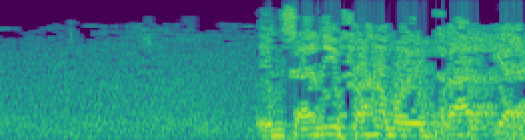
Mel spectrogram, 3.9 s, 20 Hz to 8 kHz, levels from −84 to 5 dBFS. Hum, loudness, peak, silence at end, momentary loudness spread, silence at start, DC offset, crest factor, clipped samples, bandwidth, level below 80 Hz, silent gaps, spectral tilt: none; -6 LUFS; 0 dBFS; 0 s; 17 LU; 0 s; under 0.1%; 8 dB; 1%; 8 kHz; -28 dBFS; none; -4.5 dB/octave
